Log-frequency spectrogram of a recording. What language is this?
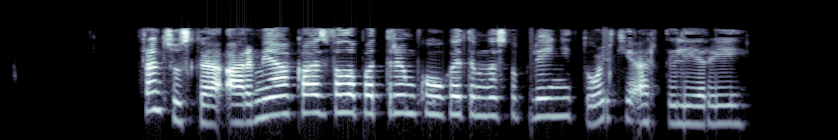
Belarusian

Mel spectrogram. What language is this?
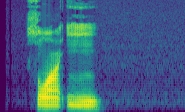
Min Nan Chinese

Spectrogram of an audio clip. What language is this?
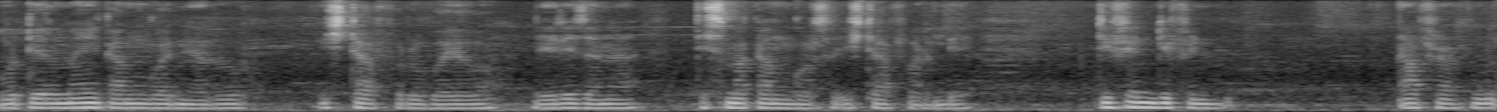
Nepali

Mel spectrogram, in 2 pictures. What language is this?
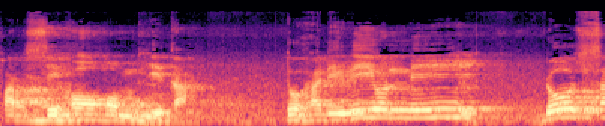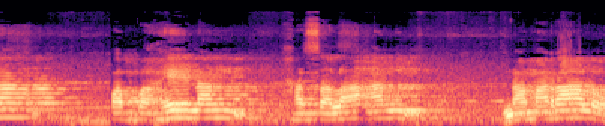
Indonesian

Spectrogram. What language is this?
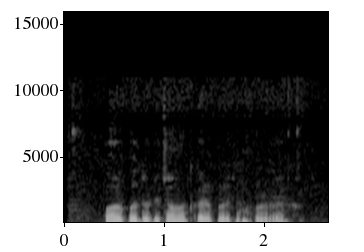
Bangla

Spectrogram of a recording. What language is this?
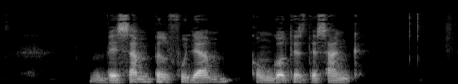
Catalan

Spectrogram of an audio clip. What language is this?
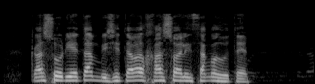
Basque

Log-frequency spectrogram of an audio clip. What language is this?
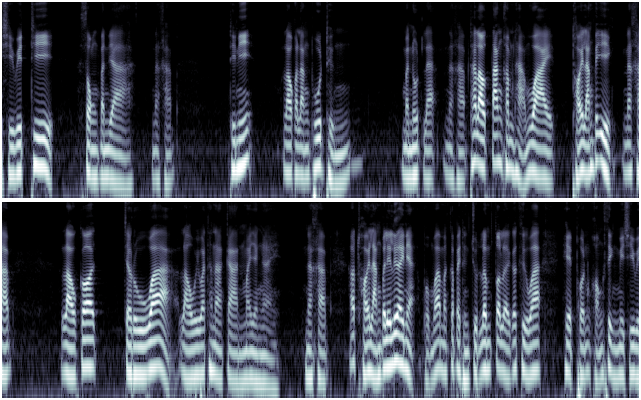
Thai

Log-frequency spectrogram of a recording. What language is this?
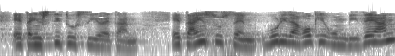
Basque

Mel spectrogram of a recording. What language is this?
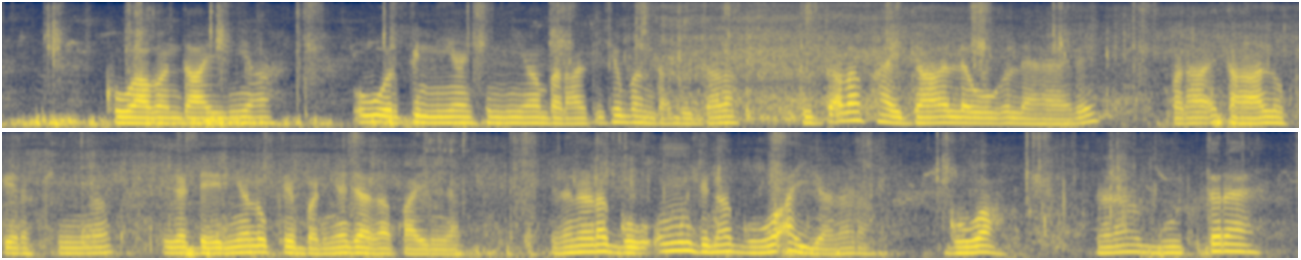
Dogri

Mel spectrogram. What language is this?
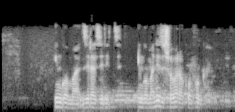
Kinyarwanda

